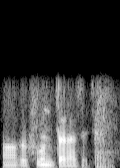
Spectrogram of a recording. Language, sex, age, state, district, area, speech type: Maithili, male, 30-45, Bihar, Saharsa, rural, conversation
